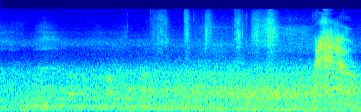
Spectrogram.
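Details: Kitty, a usually reserved but very curious female house cat, turns affectionate and her meowing drops a few tones; a short rising meow comes near the end over steady room noise, with a woman speaking Italian around it.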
